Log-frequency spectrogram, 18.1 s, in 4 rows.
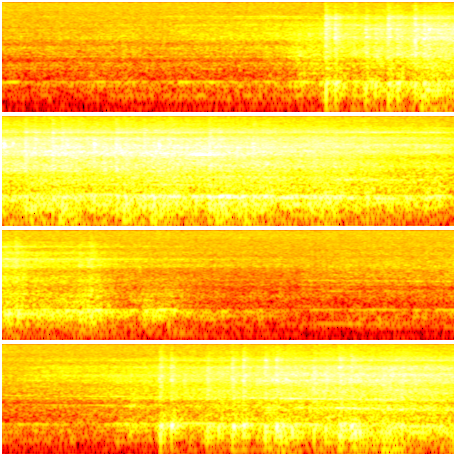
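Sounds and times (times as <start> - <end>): train running rumble: 0.5 - 18.0.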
